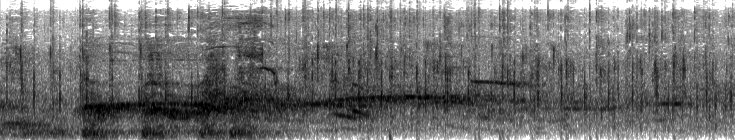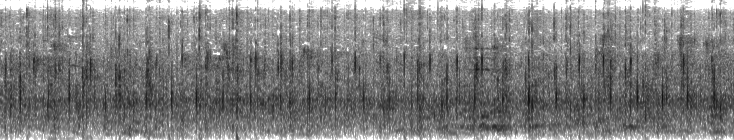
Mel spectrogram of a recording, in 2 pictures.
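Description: Audience applauding and cheering as a folk dance ends, with a long held whoop from voices over the first few seconds and heavy thuds of the dancers' stamping feet at the very start. The clapping then carries on steadily.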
